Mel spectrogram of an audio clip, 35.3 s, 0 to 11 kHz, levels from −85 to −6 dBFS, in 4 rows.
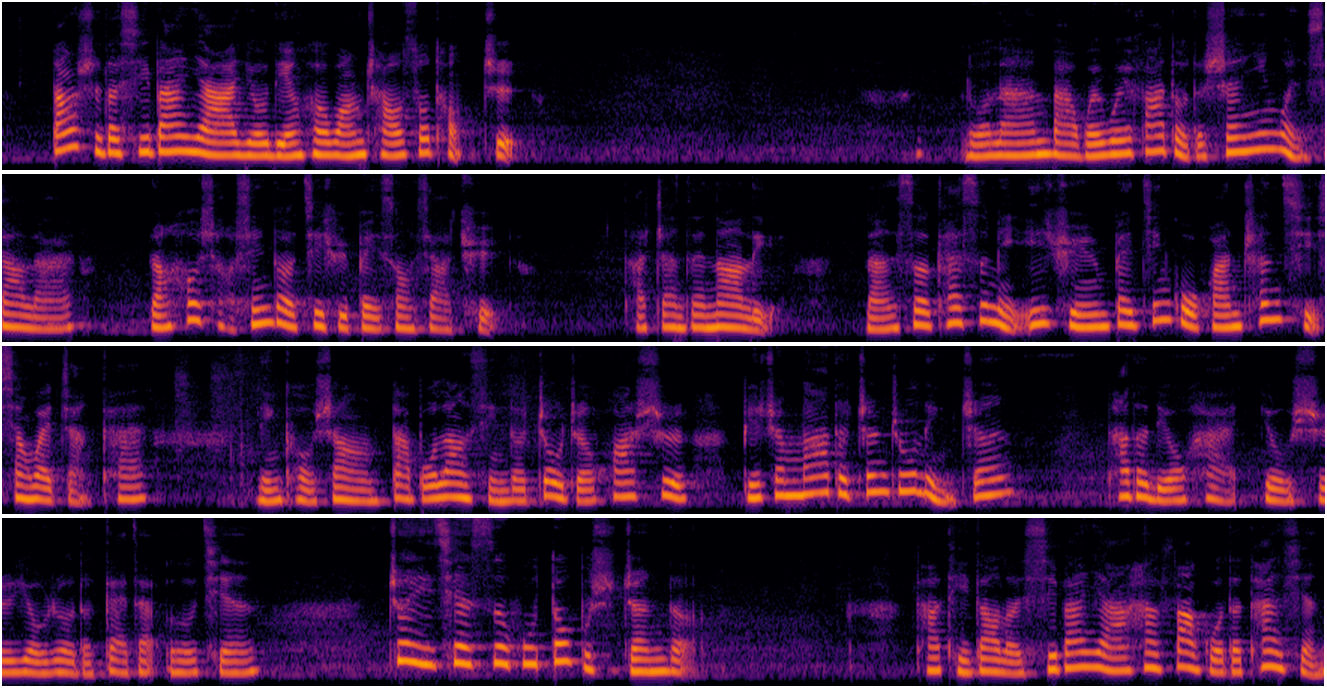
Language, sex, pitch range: Chinese, female, 195-260 Hz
